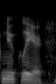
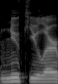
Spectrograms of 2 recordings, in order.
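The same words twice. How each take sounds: First: It is said as noo-klee-er. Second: It is said as noo-kyuh-ler. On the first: The speaker calls it right. "Of course, it's nuclear" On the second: The speaker calls it wrong. "not nuclear"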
